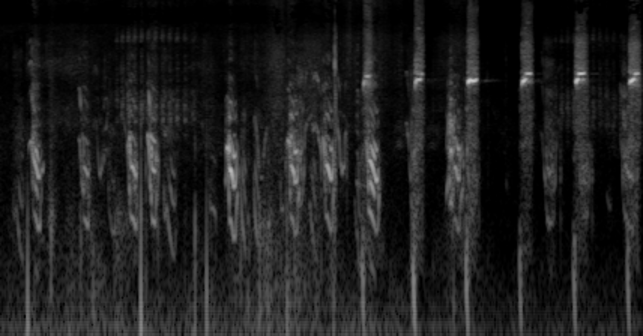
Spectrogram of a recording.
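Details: A white partridge (white teetar) gives harsh, scratchy calls about every second. They start low and rough and turn into higher, sharper bursts toward the end.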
